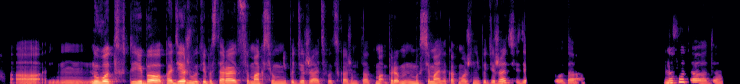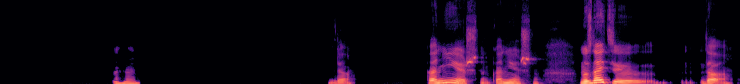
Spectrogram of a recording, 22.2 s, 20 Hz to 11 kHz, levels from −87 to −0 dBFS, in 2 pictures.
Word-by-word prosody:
А, - - -4
м. 160 0 -9
Ну, 220 0 +7
вот 215 -1 +6
либо 190 -2 +7
поддерживают, 195 +3 +4
либо 175 0 -1
стараются 180 +1 +2
максимум 170 -1 -3
не 160 - -6
поддержать, 155 -3 -5
вот, 155 +1 -10
скажем 160 +1 -8
так. 160 0 -8
Ма 170 -1 -5
прям 170 -1 -1
м 165 0 -5
максимально 170 -2 -3
как 150 -1 -8
можно 155 0 -7
не 150 - -9
поддержать, 160 +11 -3
сделать 160 -6 -6 0.4
всё, - - -7
да. - - -5 1.3
Ну 230 +3 0
вот 345 -1 +1
да, 190 +2 -1
да. 95 - -9 2.0
Мгм. 175 -1 -6 2.8
Да. 165 -8 -8 1.1
Конечно, 210 - 0
конечно! 175 -4 -3 0.6
Ну, 220 +1 +6
знаете, 280 0 +5
э, 165 -2 -1 0.7
да. 170 -2 -1
175 Hz, 100 wpm, -22 LUFS, 160-200 Hz, 2.8 s, Ну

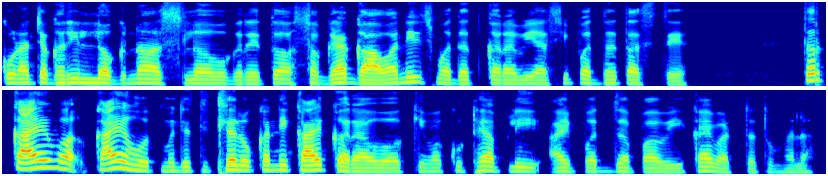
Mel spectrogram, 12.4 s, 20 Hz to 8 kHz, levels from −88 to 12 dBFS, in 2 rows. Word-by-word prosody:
कोणाच्या 150 0 0
घरी 140 +2 -2
लग्न 140 0 -1
असलं 130 -1 -4
वगैरे, 125 +1 -6
तर 140 -1 0
सगळ्या 145 +2 +1
गावांनीच 140 +7 +2
मदत 130 -2 -3
करावी 125 -1 -4
अशी 135 +4 -15
पद्धत 135 -1 -6
असते. 115 -4 -6 0.9
तर 230 +1 +5
काय 230 +3 +10
वा 230 -5 +4 0.2
काय 205 +5 +7
होतं 170 -7 0
म्हणजे 150 0 -6
तिथल्या 165 +5 +3
लोकांनी 170 +1 -1
काय 170 +1 +8
करावं? 125 -5 0
किंवा 135 -1 -10
कुठे 150 +2 -6
आपली 140 -3 -3
आयपत 130 -1 -7
जपावी, 120 -3 -6
काय 145 0 -1
वाटतं 115 -1 -9
तुम्हाला? 110 0 -16
135 Hz, 150 wpm, -25 LUFS, 125-155 Hz, 0.9 s, काय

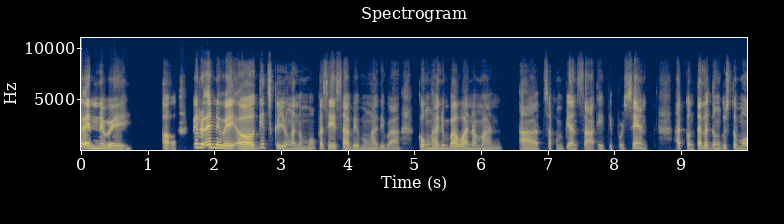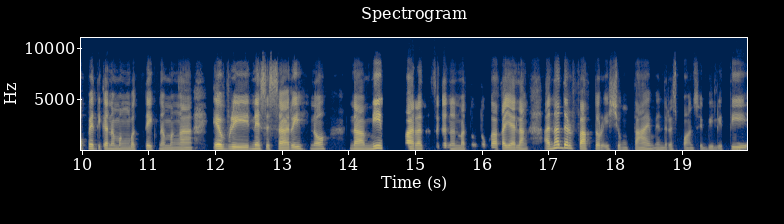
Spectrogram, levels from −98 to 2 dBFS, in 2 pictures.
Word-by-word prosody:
anyway, 190 -9 +5 0.5
oo, - - +2 0.3
pero 340 -1 +8
anyway, 265 -9 +7
ah, 195 0 +9
gets 320 - -3
ko 255 - 0
yung 215 -4 -1
ano 175 -2 -4
mo 150 0 -12
kasi 190 +2 +1
sabi 170 -2 0
mo 165 0 -15
nga, 155 -3 -8
'di 145 - -10
ba, 135 +2 -7 0.2
kung 205 +1 -3
halimbawa 195 +2 +2
naman 160 -3 -7 0.2
at 155 -2 -2
sa - - -5
kumpiyansa, 180 0 -2
80% 170 +7 -1 0.4
at 180 - -2
kung 200 -2 -6
talagang 200 +2 +1
gusto 200 +1 -5
mo 185 -2 -5
puwede 200 -2 -1
ka 180 - +1
namang 170 -1 -10
mag-take 165 -1 -6
ng 165 -2 -9
mga 160 -1 -6 0.3
every 185 -3 +2
necessary 180 -1 -1
'no, 190 +3 -5 0.3
na 175 -1 0
mint 235 +9 +2 0.3
para 180 -2 +4
nang - - -35
sa - - -13
gano'n 175 -1 -6
matuto 150 -1 -13
ka 175 - 0
kaya 175 -1 +2
lang 165 0 -2 0.2
another 275 +7 +1
factor 180 -4 -2
is 160 - -9
yung 155 -4 -20
time 150 +4 -6
and 150 -2 -17
responsibility. 140 +4 -11
180 Hz, 160 wpm, -22 LUFS, 160-195 Hz, 0.5 s, ah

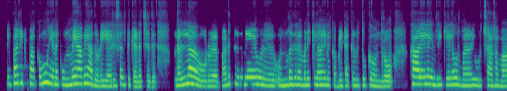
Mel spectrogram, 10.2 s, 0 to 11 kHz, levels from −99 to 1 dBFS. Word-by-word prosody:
நிப்பாட்டிட்டு 295 +3 0
பார்க்கவும் 270 +5 +3
எனக்கு 245 0 -1
உண்மையாவே 275 +4 +3
அதோடைய 195 -3 -2 0.2
ரிசல்ட் 240 +2 -4
கெடைச்சது, 180 -1 -4 0.5
நல்லா 270 +5 +6 0.2
ஒரு 195 0 -5 0.2
படுத்ததுமே 255 +1 -1 0.2
ஒரு 235 -3 +1 0.3
9:30 240 +3 +1
மணிக்கெல்லாம் 235 +1 0
எனக்கு 225 -1 -4
அப்பிடியே 205 +3 -5
டக்குனு 215 +1 -6
தூக்கம் 215 -2 -3
வந்துரும், 185 -1 -2 0.4
காலையில 260 0 +4
எந்திரிக்கயில 240 +1 -1
ஒருமாரி 210 0 -2
உற்சாகமா, 205 -3 -3
235 Hz, 130 wpm, -21 LUFS, 210-255 Hz, 0.5 s, நல்லா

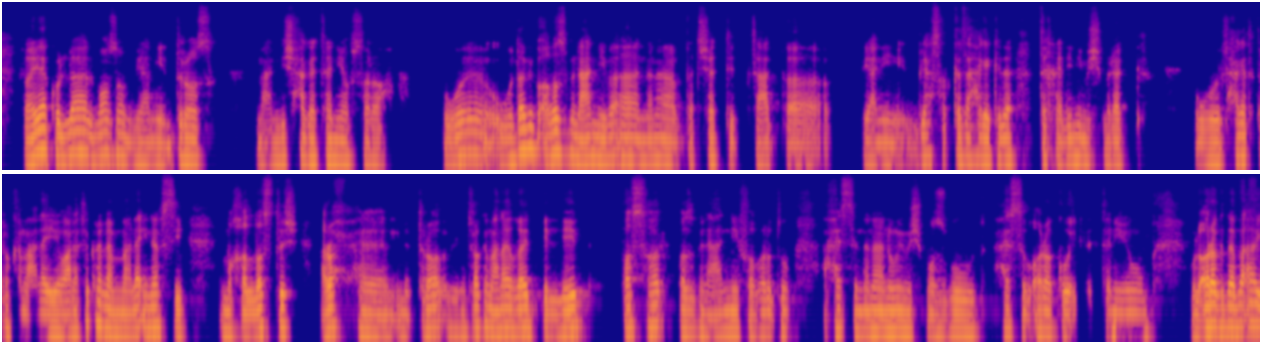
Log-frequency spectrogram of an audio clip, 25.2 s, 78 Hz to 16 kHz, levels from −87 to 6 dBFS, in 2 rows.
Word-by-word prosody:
فهي 130 +8 +6
كلّها 135 +2 +3
المعظم 120 -4 -1
يعني 95 0 -2
الدراسة، 110 -8 -1 0.4
ما 95 -1 -7
عنديش 100 +4 -4
حاجة 105 -2 0
تانية 100 -1 -1
بصراحة، 95 -1 -6 0.5
و 105 +3 +1 0.5
وده 125 +7 +5
بيبقى 155 0 +3
غصبٍ 130 -4 +3
عني 105 0 +3
بقى 110 -1 +1
إن 100 0 -2
أنا 105 -2 -1
باتشتِّت 100 +1 -6 0.2
ساعات 95 0 -3
ب 90 -1 -1 0.4
يعني 95 -1 -4
بيحصل 115 0 -5
كذا 110 0 -1
حاجة 105 0 +2
كده 110 +1 0 0.2
تخليني 105 +2 -2
مش 100 0 -5
مركِّز، 95 -1 -2 0.7
والحاجة 95 +4 0
تتراكم 110 -4 -5
عليَّ، 95 +1 +2
وعلى 95 +1 +2
فكرة 140 +6 0
لمّا 100 -4 +2
ألاقي 115 +2 +3
نفسي 120 -3 0 0.3
ما 105 -1 -1
خلّصتش 115 +5 +2 0.2
أرُوح 115 -1 +2
آآ، 95 -2 0
مت 95 +2 -6 0.4
متراكم 120 +3 0
عليَّ 115 +3 +4
لغاية 115 0 +4
بالليل 105 +5 +2 0.3
باسهر 120 +2 0
غصبٍ 105 -1 -1
عني، 100 +3 -1
فبرضه 100 +2 -4 0.3
أحس 110 0 -5
إن 105 0 -1
أنا 105 0 +2
نومي 105 0 +3
مش 100 -1 -4
مضبوط، 95 +1 -1 0.2
أحس 110 -1 -5
بأَرَق 105 0 0
وإجهاد 100 - -1
تاني 105 -1 -3
يوم، 100 -1 -4 0.4
والأَرَق 130 +1 +8
ده 125 0 +5
بقى 130 +1 +5
105 Hz, 155 wpm, -25 LUFS, 100-115 Hz, 0.7 s, والأَرَق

